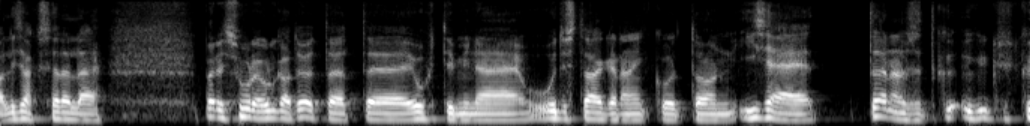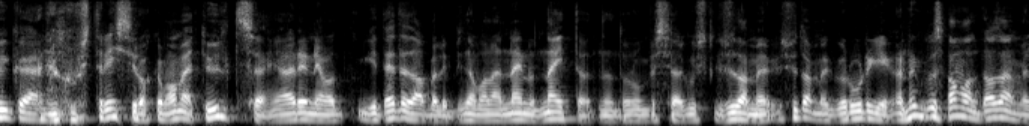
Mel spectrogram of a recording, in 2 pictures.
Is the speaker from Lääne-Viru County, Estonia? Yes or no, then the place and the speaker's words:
yes; Rakvere, Lääne-Viru County, Estonia; now in Tallinn, Estonia; kuna ma olen Rakverest pärit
